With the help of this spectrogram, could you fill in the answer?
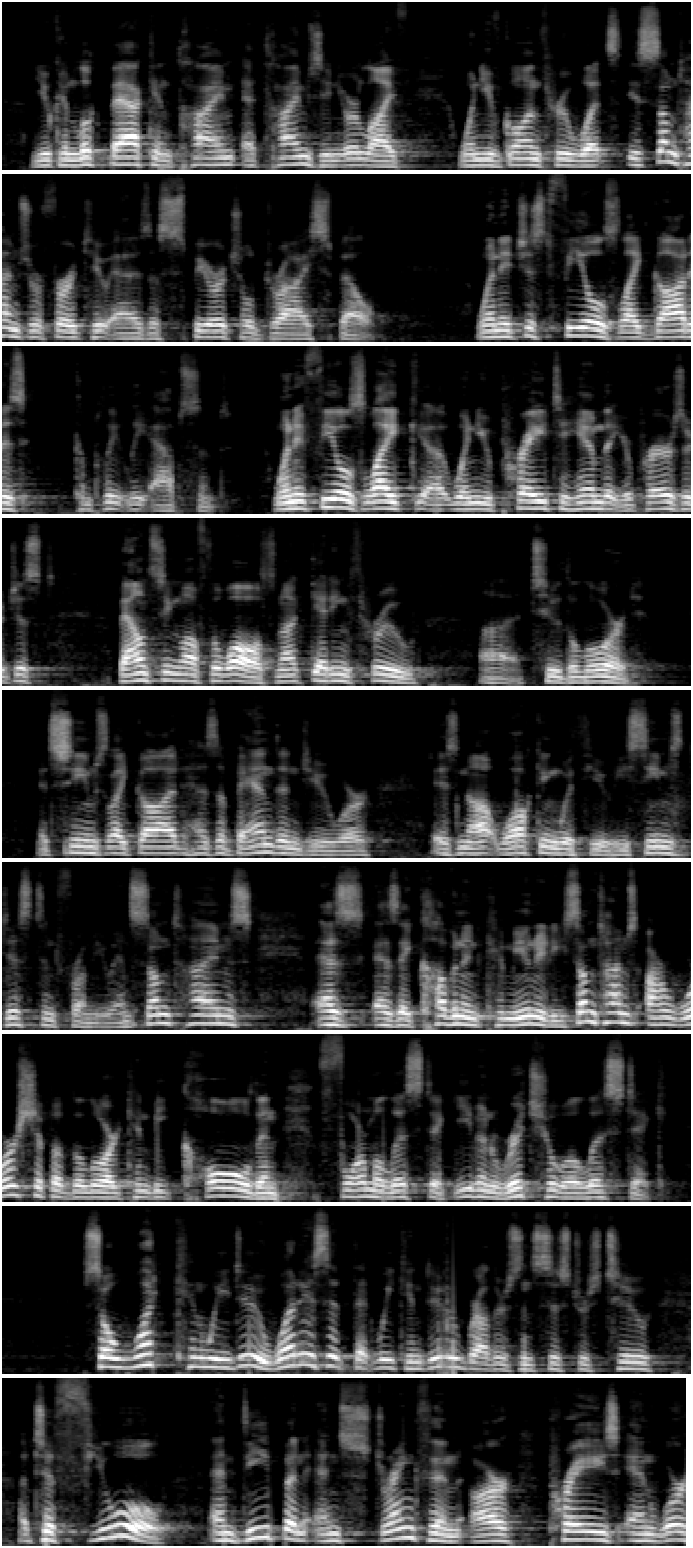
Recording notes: preached at Grace Orthodox Presbyterian Church in Sewickley, PA, during the evening Worship Service on Sunday, June 11, 2023.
